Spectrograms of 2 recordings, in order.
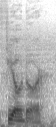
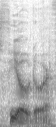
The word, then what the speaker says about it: Fyodor: Sorry, it's Fyodor. That was a Fyodor? – Not with a U, it's Fyodor.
